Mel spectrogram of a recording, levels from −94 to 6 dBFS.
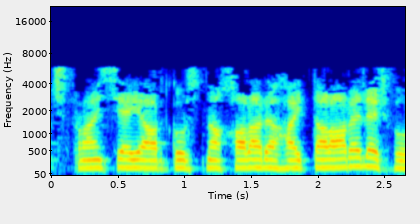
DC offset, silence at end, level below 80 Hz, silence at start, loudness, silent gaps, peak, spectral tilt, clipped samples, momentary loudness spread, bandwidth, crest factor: under 0.1%; 0 s; -66 dBFS; 0 s; -25 LUFS; none; -10 dBFS; -4.5 dB/octave; under 0.1%; 5 LU; 6.2 kHz; 16 dB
